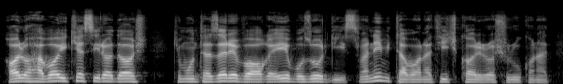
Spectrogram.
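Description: A man narrating a translated short story in a measured literary reading. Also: medium pitch, fairly even intonation, fairly bright tone, clean tone. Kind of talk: scripted audiobook narration.

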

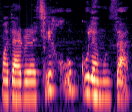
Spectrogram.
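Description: Woman voicing a grim, hushed warrior man. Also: mid-range voice, gravelly, faint music behind.

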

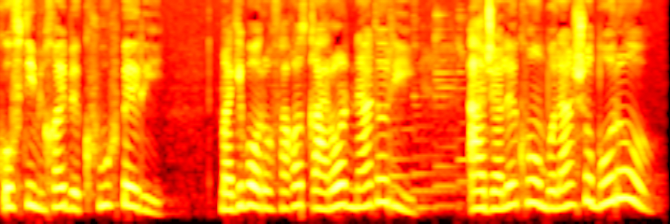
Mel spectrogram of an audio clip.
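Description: A woman voicing a bitter, scolding mother of a grown son in a read-aloud story, with a sharp, scolding delivery. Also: on the high side, soft background music, pitched above the performer's own voice, natural voice.

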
